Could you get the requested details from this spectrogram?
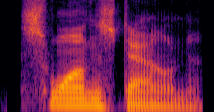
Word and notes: swansdown: American English

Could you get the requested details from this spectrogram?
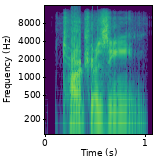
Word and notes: tartrazine: American English

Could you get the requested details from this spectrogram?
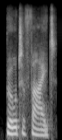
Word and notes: protophyte: Indian

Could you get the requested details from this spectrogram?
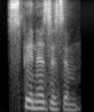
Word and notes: Spinozism: Indian

